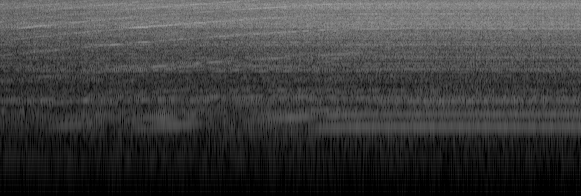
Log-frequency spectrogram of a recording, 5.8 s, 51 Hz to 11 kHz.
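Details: Electra ELEC1647A3 washing machine motor dying, ~10 wash cycles after new carbon brushes: high whine climbing with speed over rough gritty hiss; damaged worn commutator wearing brushes, needs new motor.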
